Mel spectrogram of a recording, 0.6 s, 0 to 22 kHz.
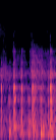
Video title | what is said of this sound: Week 3 GLP-1 Journey 2.5mg my 1st refill experience | when you shake it, it's metal up in this bad boy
